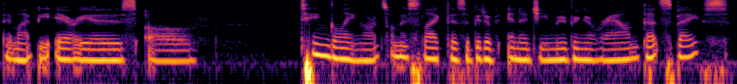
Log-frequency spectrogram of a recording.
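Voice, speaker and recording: A woman leading a guided meditation in a soft, breathy voice, gently and unhurriedly, with long pauses. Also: deep voice, fairly even intonation, dry recording. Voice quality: soft, breathy, partly whispery. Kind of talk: guided meditation, slow calm instruction.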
